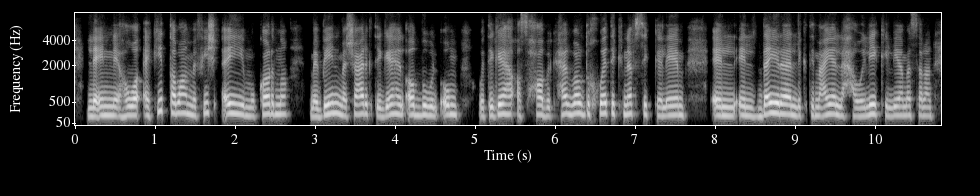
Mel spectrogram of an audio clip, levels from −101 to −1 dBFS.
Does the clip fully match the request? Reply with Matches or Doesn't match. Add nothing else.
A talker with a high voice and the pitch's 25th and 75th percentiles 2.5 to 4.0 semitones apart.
Matches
